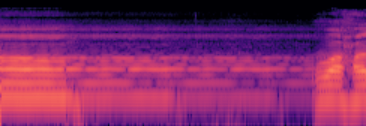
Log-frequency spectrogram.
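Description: A man's voice holding one long, steady note of melodic religious recitation. About half a second in the note dips in pitch and breaks off, then trails away fainter.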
